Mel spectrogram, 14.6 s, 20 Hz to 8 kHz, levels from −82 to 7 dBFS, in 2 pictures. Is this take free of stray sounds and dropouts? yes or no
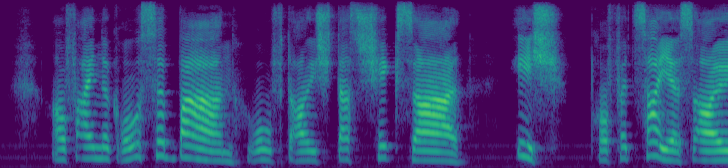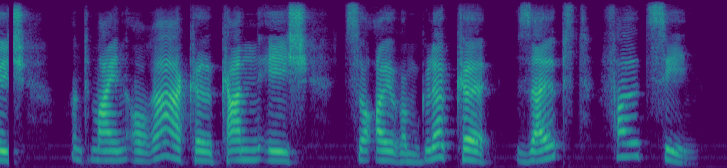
no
